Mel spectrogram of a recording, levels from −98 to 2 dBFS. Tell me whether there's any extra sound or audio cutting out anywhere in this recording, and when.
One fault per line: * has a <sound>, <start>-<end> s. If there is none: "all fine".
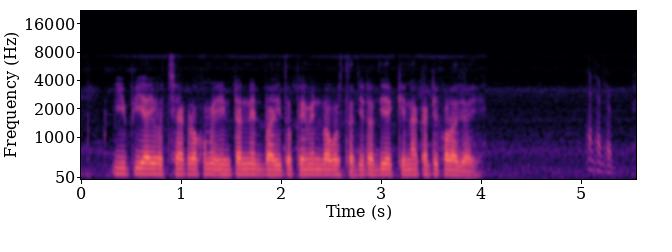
* has a chirp, 5.1-5.4 s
